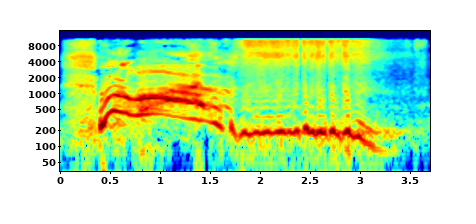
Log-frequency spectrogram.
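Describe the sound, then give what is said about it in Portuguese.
A man imitates a heavy metal headbanger's growl, representing the headbanger he once was: a raspy, strained vocal roar that starts high and drops into a lower gritty rumble, lasting a few seconds with no words. “Eu era, na minha época, em São Paulo, headbanger. Você sabe o que é isso? E eu vou tentar representar o que eu era.”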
